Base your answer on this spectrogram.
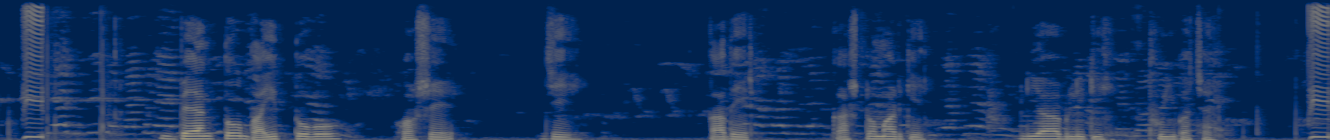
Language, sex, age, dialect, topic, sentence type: Bengali, male, 18-24, Rajbangshi, banking, statement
